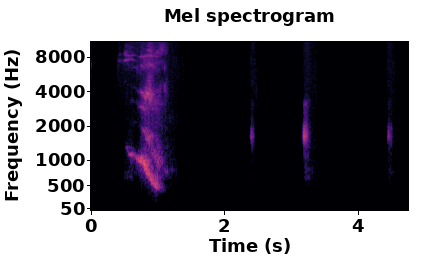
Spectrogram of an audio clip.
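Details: Cavalier King Charles Spaniel puppies snuggling indoors in a home that raises emotional support animals, on a warm Friday morning; one short whimper slides downward, followed by three faint, brief clicks in otherwise quiet air.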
